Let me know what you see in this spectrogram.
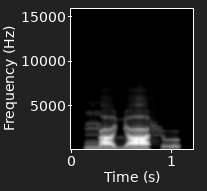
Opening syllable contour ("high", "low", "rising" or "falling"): falling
